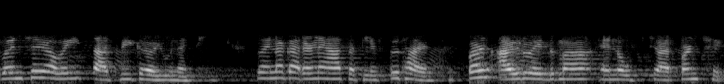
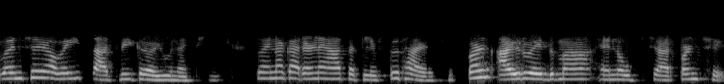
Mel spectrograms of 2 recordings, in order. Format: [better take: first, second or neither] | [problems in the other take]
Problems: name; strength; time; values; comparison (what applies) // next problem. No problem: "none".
second | room echo; dies away in 2.4 s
